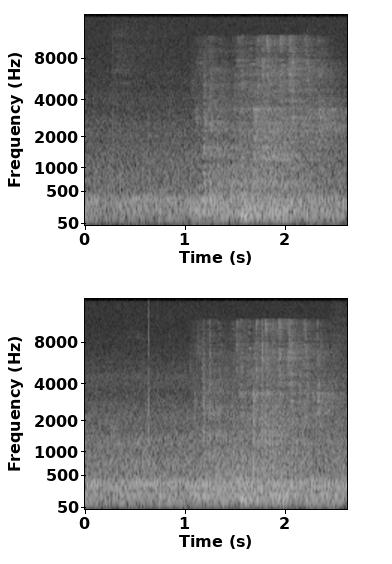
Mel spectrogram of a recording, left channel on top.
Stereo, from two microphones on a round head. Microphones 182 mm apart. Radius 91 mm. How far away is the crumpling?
About 1.7 m.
